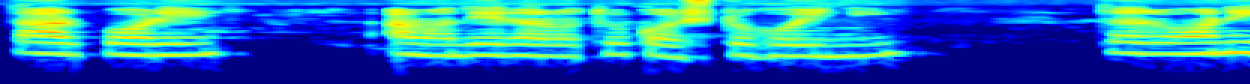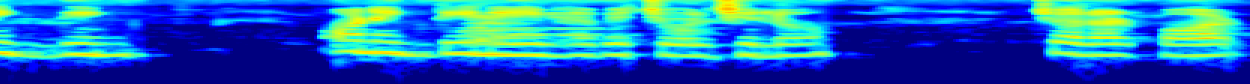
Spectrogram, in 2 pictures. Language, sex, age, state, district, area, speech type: Bengali, female, 30-45, West Bengal, Cooch Behar, urban, spontaneous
